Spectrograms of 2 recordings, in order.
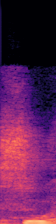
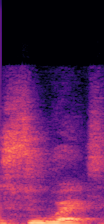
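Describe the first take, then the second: First: The word ends in a vowel, no 'ks'. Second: The word ends with a 'ks' sound. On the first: The speaker calls it right. "It's called the Sioux Indians. That's how you really say that" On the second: The speaker calls it wrong. "It's not called the Sioux X Indians"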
